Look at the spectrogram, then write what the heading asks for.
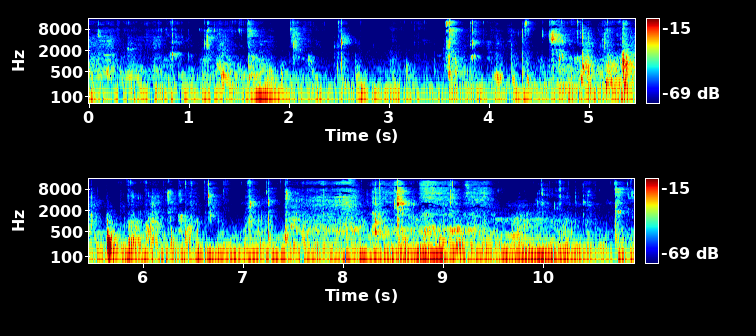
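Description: Two people eating by mouth: biting and chewing food, with short irregular crunches and clicks throughout.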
